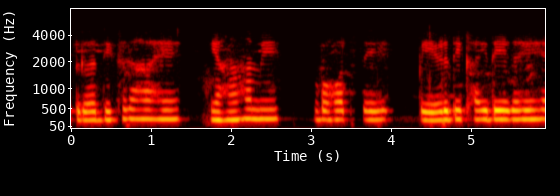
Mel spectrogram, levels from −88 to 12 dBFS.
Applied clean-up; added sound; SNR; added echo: none; none; none; none.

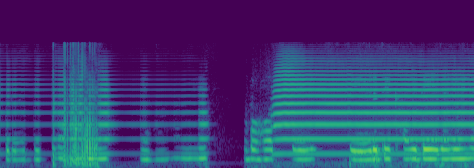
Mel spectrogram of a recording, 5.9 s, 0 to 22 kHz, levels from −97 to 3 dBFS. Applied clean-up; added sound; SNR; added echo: neural mask model RNNoise.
